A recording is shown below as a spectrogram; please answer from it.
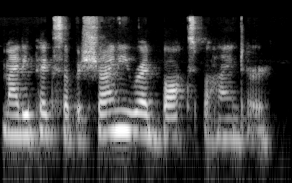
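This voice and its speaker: A woman's voice: mid-range voice, steady tone, fast talker, darkish tone. A woman reading stage directions and scene headings as narrator at a screenplay table read.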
